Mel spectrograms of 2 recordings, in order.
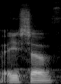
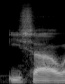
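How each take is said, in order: First: The name ends in a v sound. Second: The name ends in a vowel sound. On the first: This is the original Hebrew form of the name. The speaker calls it right. "instead of" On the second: This is the common English form of the name. The speaker calls it wrong. "they changed the pronunciations"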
